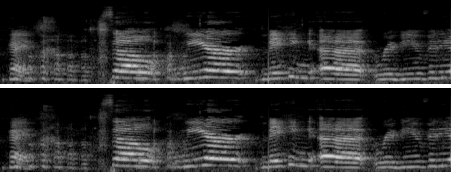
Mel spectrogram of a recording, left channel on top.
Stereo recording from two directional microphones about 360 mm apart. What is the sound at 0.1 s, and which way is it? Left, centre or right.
A woman's voice, centre.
